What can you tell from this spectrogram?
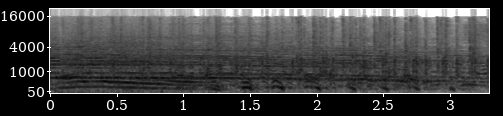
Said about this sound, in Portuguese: Maravilha, cadê as palmas? Muito bom.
